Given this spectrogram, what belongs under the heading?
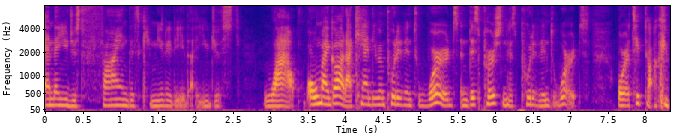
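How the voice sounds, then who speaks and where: Recorded very cleanly against a silent background, a woman talks at a fairly quick pace with fairly even intonation. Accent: non-native. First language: not English. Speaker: movie reaction youtuber. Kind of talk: casual reaction commentary. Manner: halting, many fillers and restarts.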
